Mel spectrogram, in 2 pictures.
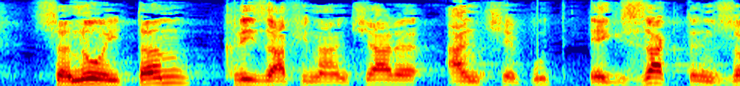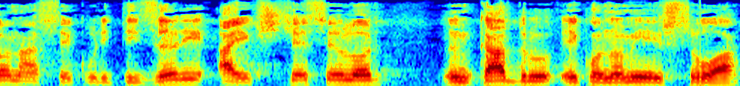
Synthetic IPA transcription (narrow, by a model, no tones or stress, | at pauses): sənuːjt̪əm | kɾizafinant͡ʃiaɾəaɨnt͡ʃe̞put̪ | e̞ɡzakt̪ɨnzo̞nase̞kuɾit̪izəɾiʔae̞kst͡ʃe̞se̞lo̞r | ɨŋkad̪ɾuʔe̞ko̞no̞mije̞jsua̰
